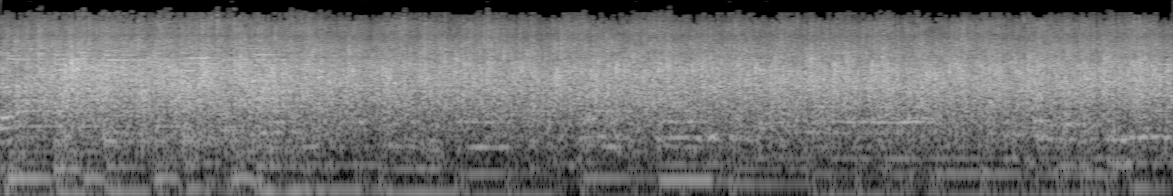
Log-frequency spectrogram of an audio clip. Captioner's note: applause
